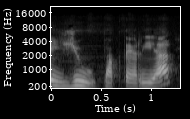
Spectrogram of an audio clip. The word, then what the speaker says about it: Eubacteria: Tulisannya Eubacteria ya, bacanya Eubacteria.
